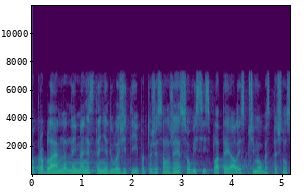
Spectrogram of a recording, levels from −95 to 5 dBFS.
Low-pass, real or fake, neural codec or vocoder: 7.2 kHz; fake; codec, 16 kHz, 8 kbps, FunCodec, trained on LibriTTS, 25 frames a second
